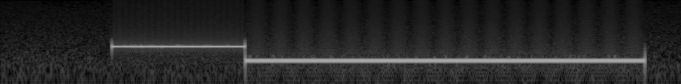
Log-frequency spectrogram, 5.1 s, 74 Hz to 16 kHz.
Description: Two-tone page, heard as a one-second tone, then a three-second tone, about 810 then 330 Hz.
